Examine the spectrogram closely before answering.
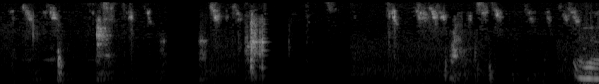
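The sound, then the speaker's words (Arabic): Birds chirping in a tree outdoors on a sunny day: faint, short, high-pitched calls scattered irregularly, with quiet gaps between clusters. “انت عندك عصافير ولا ايه؟ لا انا واقف تحت الشجره كده عشان الشمس بس. ايوه كده، ما سمع في عصافير كده ما شاء الله، يا بختك.”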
